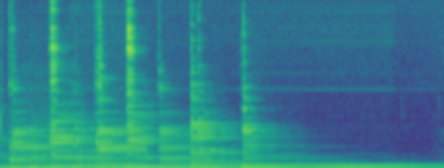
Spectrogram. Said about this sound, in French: Et on écoute une composition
